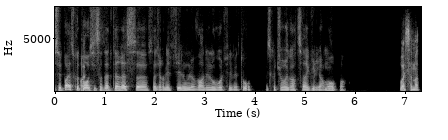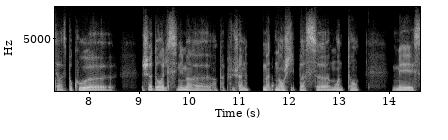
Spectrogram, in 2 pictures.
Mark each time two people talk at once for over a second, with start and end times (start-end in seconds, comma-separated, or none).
none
